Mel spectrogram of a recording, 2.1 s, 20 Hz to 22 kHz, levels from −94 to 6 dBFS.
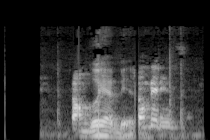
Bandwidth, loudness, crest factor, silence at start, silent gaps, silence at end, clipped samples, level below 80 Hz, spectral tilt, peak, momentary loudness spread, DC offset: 11.5 kHz; -16 LUFS; 16 dB; 0.7 s; none; 0.25 s; under 0.1%; -42 dBFS; -6.5 dB/octave; -2 dBFS; 10 LU; under 0.1%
